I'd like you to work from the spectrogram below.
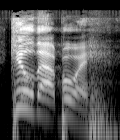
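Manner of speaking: put-on high, slow, drawn-out kid's demand; imitating furious son. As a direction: stretch each word like a defiant little boy. Son's stubborn angry answer.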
